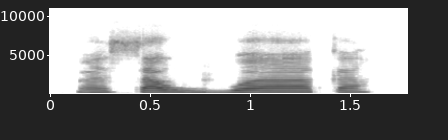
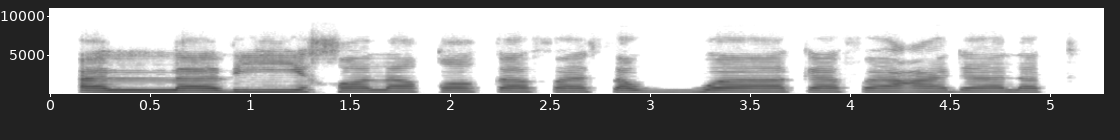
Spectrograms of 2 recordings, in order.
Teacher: dia nabar wawnya tapi dia rohwah ya, jadi tidak keputus. Sambung tasdidnya.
